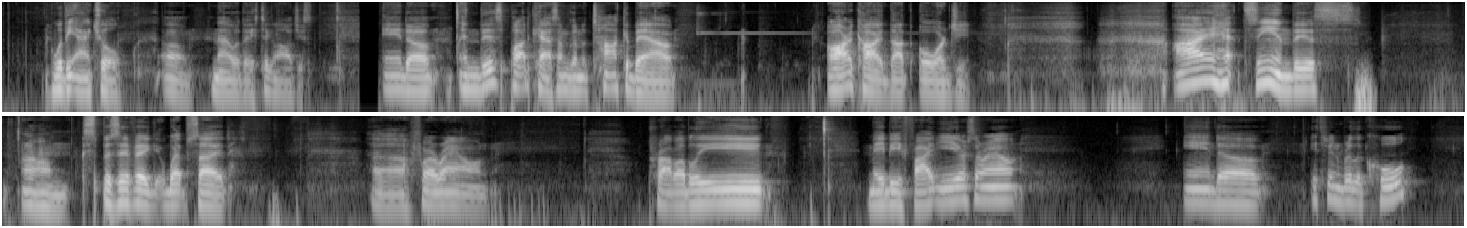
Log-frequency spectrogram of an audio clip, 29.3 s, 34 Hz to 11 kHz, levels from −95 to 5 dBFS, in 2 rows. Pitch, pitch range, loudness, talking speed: 105 Hz, 90-115 Hz, -23 LUFS, 80 wpm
